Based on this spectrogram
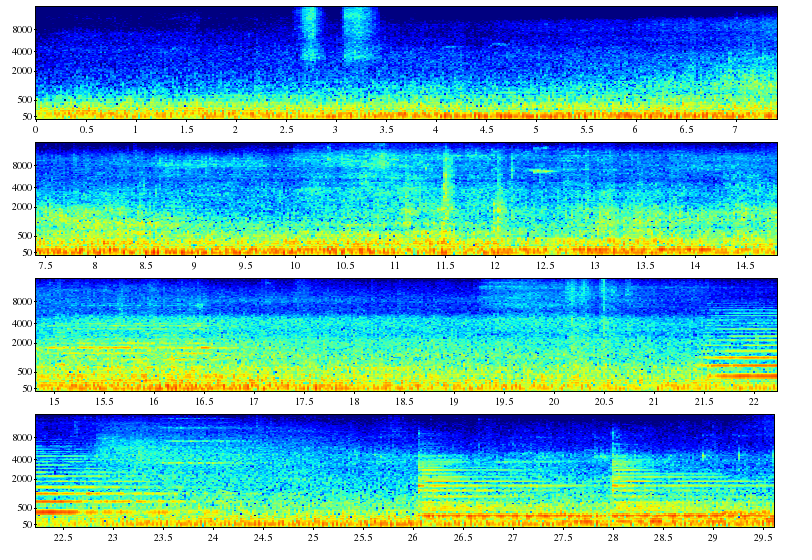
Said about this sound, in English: Michael Rusenberg and Hans Ulrich Werner recorded this soundscape of the Lisbon-Portugal tram, the city's streetcar system.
